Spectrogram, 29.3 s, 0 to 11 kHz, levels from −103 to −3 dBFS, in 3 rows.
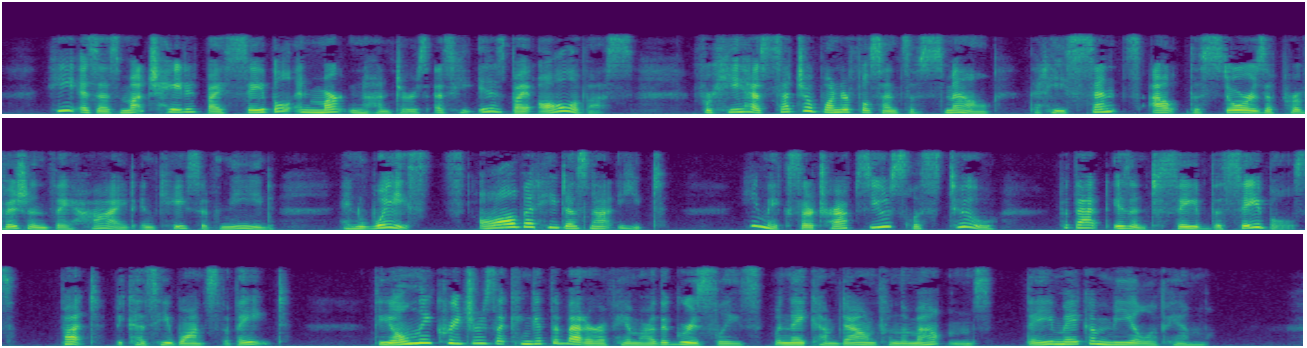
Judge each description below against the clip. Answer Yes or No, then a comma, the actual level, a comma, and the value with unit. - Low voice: No, high, 195 Hz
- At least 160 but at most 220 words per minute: Yes, average, 190 wpm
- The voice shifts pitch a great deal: Yes, wide, 6.6 semitones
